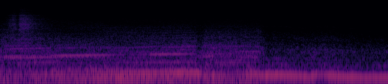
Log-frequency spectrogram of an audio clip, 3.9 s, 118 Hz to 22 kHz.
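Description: A McLaren MP4-12C GT3 race car engine in the iRacing simulator at Zandvoort, revving up loud and close with rising pitch and a quick upshift partway through, alone without talking.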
